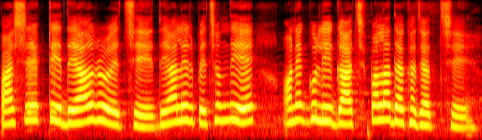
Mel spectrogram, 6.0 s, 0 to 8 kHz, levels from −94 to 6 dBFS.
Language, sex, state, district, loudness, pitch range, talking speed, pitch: Bengali, female, West Bengal, Cooch Behar, -16 LUFS, 240-305 Hz, 110 wpm, 275 Hz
